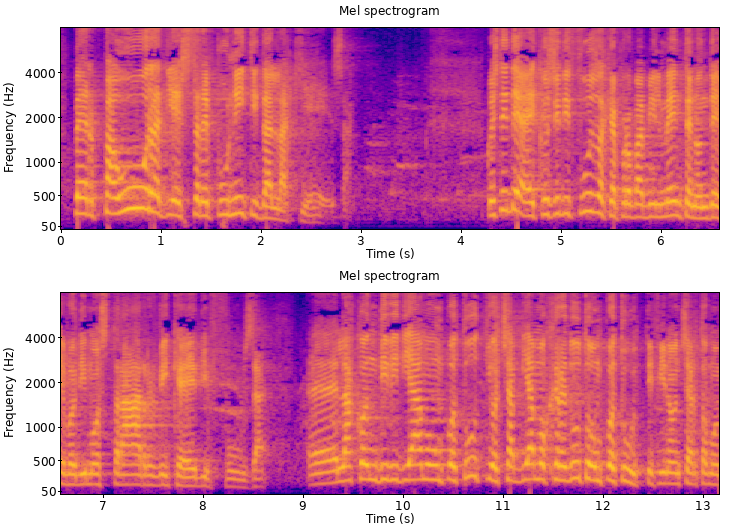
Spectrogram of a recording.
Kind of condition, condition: setting, live audience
